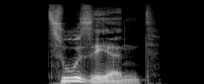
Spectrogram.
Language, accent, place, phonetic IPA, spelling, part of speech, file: German, Germany, Berlin, [ˈt͡suːˌzeːənt], zusehend, verb, De-zusehend.ogg
- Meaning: present participle of zusehen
